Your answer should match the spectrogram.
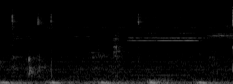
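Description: Faint computer keyboard keystrokes and mouse clicks, a handful of scattered single clicks.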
